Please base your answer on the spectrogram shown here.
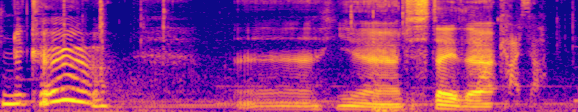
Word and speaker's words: Nicaea: It's pronounced Nicaea.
